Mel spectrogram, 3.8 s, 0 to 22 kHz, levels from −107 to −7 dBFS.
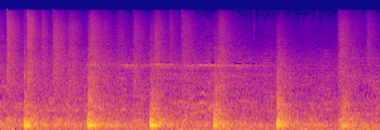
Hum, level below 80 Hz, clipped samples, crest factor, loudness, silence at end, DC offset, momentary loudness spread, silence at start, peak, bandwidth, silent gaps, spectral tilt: none; -42 dBFS; under 0.1%; 20 dB; -27 LUFS; 0 s; under 0.1%; 13 LU; 0 s; -6 dBFS; 14.5 kHz; none; -7.5 dB/octave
